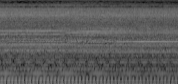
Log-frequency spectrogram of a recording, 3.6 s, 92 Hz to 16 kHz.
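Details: Goodman 3-ton 16-SEER condenser, 7 years old, running: steady compressor hum, smooth even pulse, no buzzing or hard-start clatter. Condenser running normally.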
